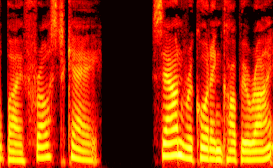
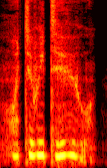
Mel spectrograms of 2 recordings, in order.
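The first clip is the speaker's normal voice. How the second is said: breathless whispered plea; hushed desperate question; 4 semitones higher than usual. A narrator's reading. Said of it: "she whispered, feeling desperate".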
